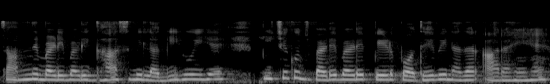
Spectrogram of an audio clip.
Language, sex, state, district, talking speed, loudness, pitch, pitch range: Hindi, female, Maharashtra, Aurangabad, 195 wpm, -29 LUFS, 215 Hz, 200-230 Hz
